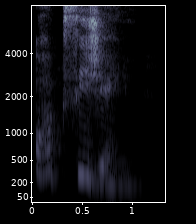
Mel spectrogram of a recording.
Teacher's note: O X tem som de KS, então eu tenho um encontro de duas consoantes quando eu pronuncio oxigênio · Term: encontro consonantal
